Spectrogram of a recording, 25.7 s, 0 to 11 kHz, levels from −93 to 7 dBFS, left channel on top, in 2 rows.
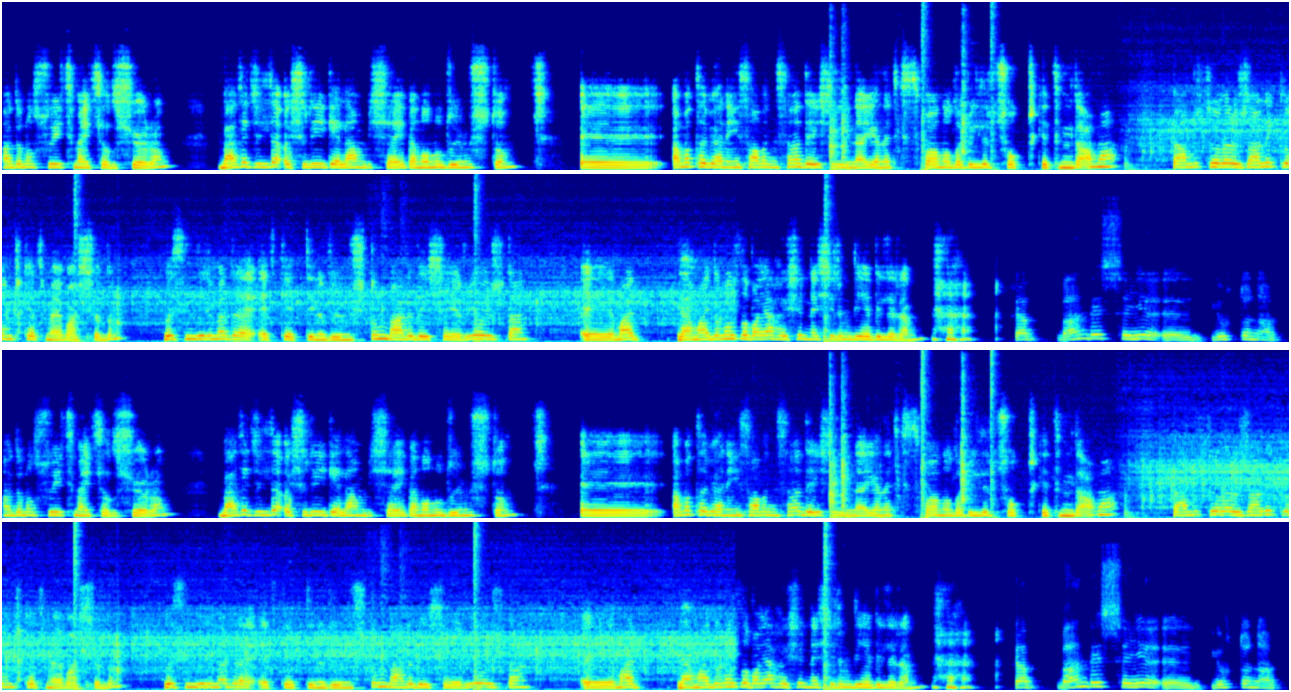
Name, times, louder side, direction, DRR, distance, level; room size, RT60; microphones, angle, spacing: voice 1, 0.0-1.7 2.2-5.4 5.8-11.5 11.7-14.1 14.5-18.1 18.6-19.3 19.6-22.6, left 2 dB, 45° left, 0.4 m, -25 dB
sound 1, 7.1-20.2, right 4 dB, 85° right, 1.0 m, -43 dB
sound 2, 9.0-9.5 9.8-10.1 11.2-11.6 13.1-13.8 15.0-15.5 17.5-18.2 18.9-19.4 21.0-21.5 22.0-22.1, right 2 dB, 60° right, 0.9 m, -44 dB
voice 2, 23.0-25.6, right 2 dB, 45° right, 0.5 m, -36 dB
2.5 x 2.2 x 3.4 m
head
